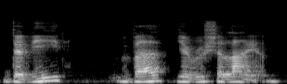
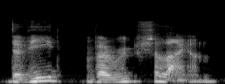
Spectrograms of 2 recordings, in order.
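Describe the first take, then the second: First: The conjunction stays separate before the name. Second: The conjunction's vowel merges into the name. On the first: The speaker calls it wrong. "I mispronounced this one as well" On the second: The speaker calls it right. "our vowels kind of merge together"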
